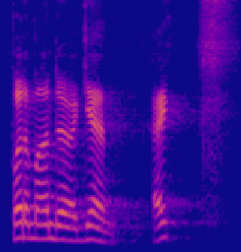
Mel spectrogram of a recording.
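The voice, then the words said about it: Bad mafia boss impression. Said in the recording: “bad mafia boss impression”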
